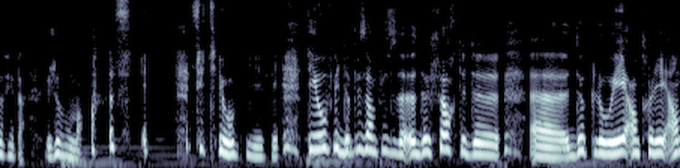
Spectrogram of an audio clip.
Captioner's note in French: rires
